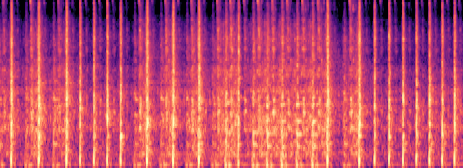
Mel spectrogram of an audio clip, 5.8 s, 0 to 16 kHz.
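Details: Bessemer single-cylinder engine, first test start after 50–60 years unused, no muffler, Champion X plug: loud unevenly spaced unmuffled bangs about three a second, running rough and erratic; timing suspected to need tuning.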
